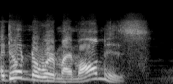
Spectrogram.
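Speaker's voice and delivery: creature voice of a dinosaur. Voicing a dinosaur who has lost his mom, speak in a dinosaur voice. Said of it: "get his dinosaur voices ready".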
